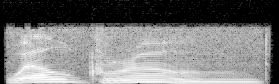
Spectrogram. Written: well-groomed

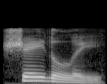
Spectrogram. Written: shadily

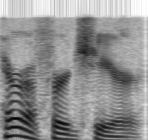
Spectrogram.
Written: Herefordshire

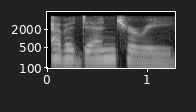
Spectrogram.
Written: evidentiary

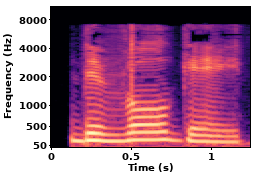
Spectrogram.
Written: divulgatory

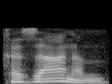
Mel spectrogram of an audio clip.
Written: hazanim

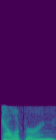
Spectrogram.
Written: calipering

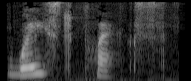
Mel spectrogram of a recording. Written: wasteplex

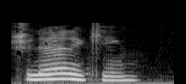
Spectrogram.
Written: shenannicking

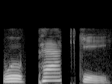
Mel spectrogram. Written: Wupatki National Monument

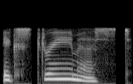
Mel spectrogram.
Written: extremist

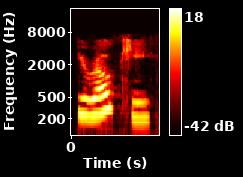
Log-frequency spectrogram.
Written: euroky

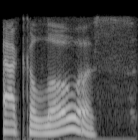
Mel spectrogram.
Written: Achelous

